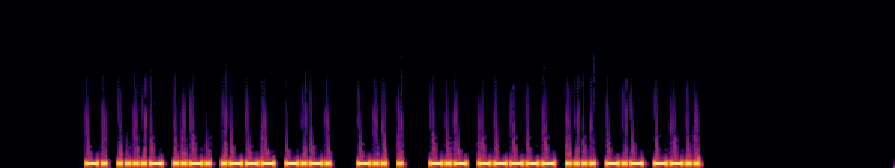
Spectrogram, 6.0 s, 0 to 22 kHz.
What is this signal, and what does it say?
Morse code, heard as a keyed tone, about 46 wpm, 700 Hz. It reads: N4FJC DE K0HKZ
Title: USA Callsign DE Callsign - 5 Characters - 45wpm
